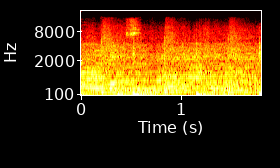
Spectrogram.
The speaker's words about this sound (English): are really driving those motorcycles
